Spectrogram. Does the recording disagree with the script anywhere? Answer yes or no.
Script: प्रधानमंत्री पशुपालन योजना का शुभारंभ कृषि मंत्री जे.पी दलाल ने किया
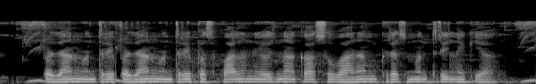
yes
